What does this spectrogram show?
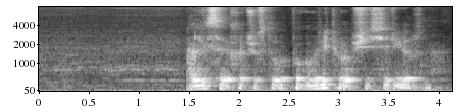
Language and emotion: Russian, neutral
